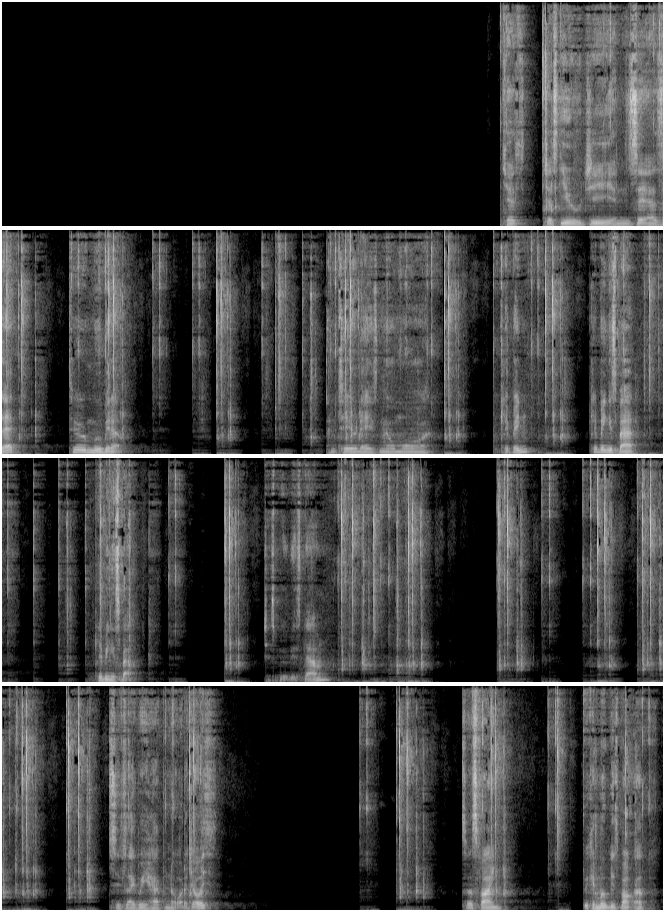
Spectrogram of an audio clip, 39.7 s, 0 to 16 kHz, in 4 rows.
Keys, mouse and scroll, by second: 1.2-2.1 scroll down 4, 1.4 click, 1.5 g, 2.1 shift+middle click, 2.2-2.5 scroll up 3, 2.5 click, 2.7 g, 3.4 middle click, 3.5 scroll up 2, 3.7 shift+middle click, 4.0 click, 4.3 ctrl+click, 4.5 g, 5.3 scroll down 5, 5.4 alt+a, 5.6 shift+middle click, 5.7 scroll up 1, 5.9 click, 6.4 ctrl+click, 6.6 g, 7.2 click, 7.8 g, 9.5 click, 9.7 g, 11.0 click, 11.2 g, 12.5 click, 12.8 g, 13.8 shift+middle click, 14.5 click, 14.7 g, 16.0 click, 16.2 g, 17.5 click, 17.8 g, 19.4 shift+middle click, 19.8 shift+middle click, 20.0 shift+scroll up 1, 20.2 shift+middle click, 20.5 middle click, 20.8 scroll up 1, 21.1 shift+middle click, 21.4 shift+scroll up 2, 22.0 click, 22.0-22.9 scroll up 5, 22.9 g, 24.8 ctrl+z, 25.2 shift+click, 25.6 g, 27.2 ctrl+z, 27.6 click, 28.5 g, 29.3 ctrl+z, 29.5 click, 29.8 g, 30.6 ctrl+z, 30.8 middle click, 31.9 click, 32.3 g, 35.1-36.0 scroll down 8, 35.1 middle click, 35.6 ctrl+z, 36.5 click, 36.8 g, 37.9 shift+middle click, 38.5 scroll down 2, 38.8 Tab.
